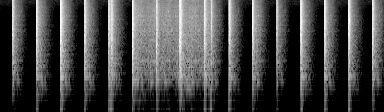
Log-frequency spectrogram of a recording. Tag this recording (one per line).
digital
loop
lofi
hihat
patterns
hi-hat
hat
